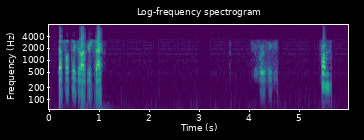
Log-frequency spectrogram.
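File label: police department, scanner audio; ThompsonPeakHigh; PHOENIX PD-200 A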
